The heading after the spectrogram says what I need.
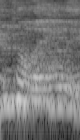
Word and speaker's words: ukulele: or uh or mukulele as it's pronounced by Hawaiians and douchebags cuz uh yeah cuz the ukulele is like an Americanized pronunciation of the name.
